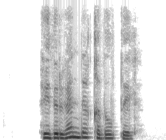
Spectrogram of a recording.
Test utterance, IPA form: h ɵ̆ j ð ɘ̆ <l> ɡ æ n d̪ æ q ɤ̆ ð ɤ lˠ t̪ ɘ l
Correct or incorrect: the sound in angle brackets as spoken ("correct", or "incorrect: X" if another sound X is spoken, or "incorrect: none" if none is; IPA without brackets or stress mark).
incorrect: ɾ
